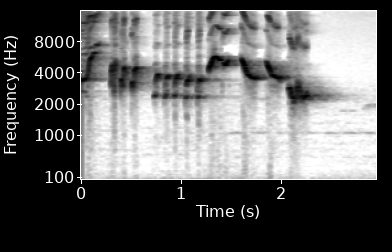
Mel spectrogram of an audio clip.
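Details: Male orange-headed thrush, singing as a lure in spontaneous answer: a dense, rapid stream of high sweet whistles and chattering notes, closing on a downward slurred whistle.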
